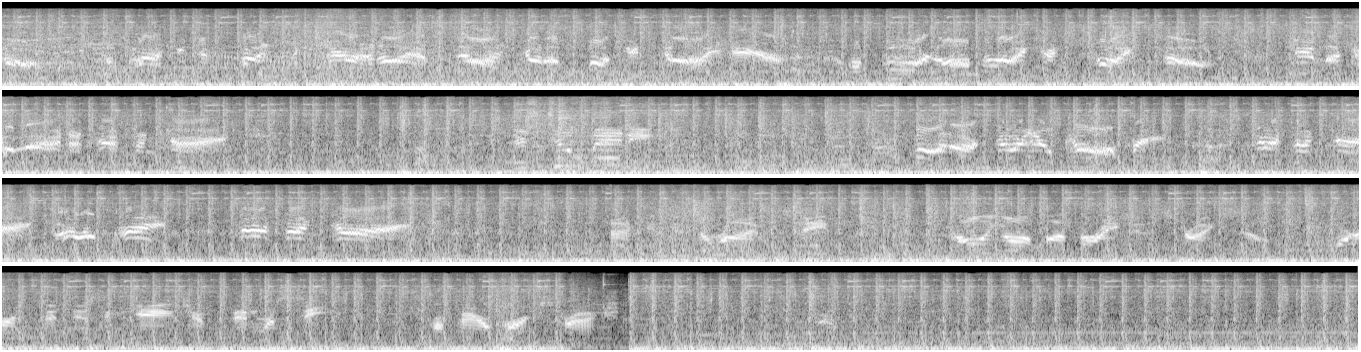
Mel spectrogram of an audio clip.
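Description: A speedboat engine roars across water.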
